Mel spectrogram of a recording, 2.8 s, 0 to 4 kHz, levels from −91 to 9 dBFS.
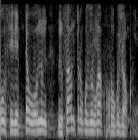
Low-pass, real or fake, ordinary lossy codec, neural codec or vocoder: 3.6 kHz; fake; none; vocoder, 22.05 kHz, 80 mel bands, WaveNeXt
